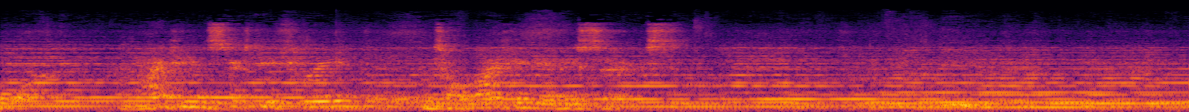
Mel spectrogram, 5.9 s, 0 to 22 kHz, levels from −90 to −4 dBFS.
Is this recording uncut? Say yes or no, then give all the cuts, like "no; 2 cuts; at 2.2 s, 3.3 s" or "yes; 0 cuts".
no; 1 cut; at 4.3 s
